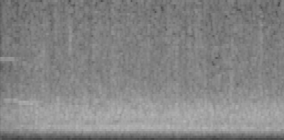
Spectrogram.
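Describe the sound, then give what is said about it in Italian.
A studio applause sound effect: dense, steady applause from a crowd fills the whole stretch, a continuous wash of clapping at even loudness with no voices standing out. “Ho anche tutti gli applausi del nostro bellissimo studio.”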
